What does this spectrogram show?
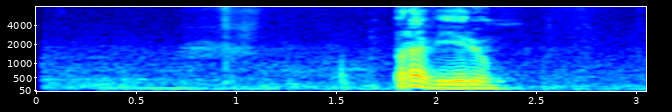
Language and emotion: Russian, neutral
